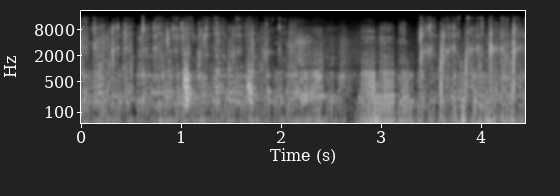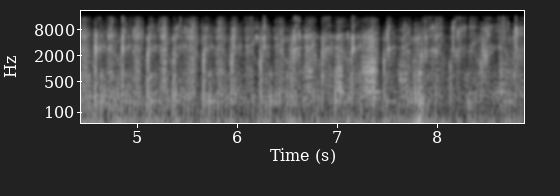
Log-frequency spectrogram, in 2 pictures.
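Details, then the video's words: Youngest house cat Rangi purrs while grooming a 3Dio binaural microphone, giving a faint low purr under rapid, irregular wet licking clicks; one brief louder rustle near three seconds. "ASMR 하는 고양이!(Purring & ear licking sound)"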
